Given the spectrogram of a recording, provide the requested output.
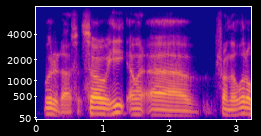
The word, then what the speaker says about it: Buddhadasa: Well, Buddha Asa, right? Is it Bhikkhu Buddhasa? Am I pronouncing that right? He Yeah, Bhikkhu Buddhadasa. Uh-huh. Buddhadasa. There we go. Buddhadasa.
